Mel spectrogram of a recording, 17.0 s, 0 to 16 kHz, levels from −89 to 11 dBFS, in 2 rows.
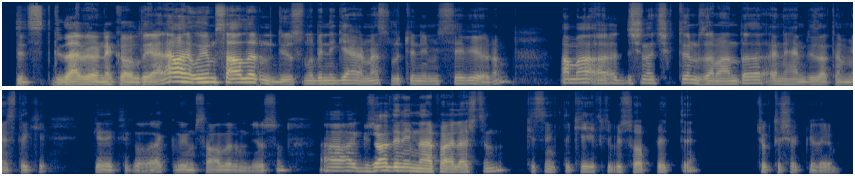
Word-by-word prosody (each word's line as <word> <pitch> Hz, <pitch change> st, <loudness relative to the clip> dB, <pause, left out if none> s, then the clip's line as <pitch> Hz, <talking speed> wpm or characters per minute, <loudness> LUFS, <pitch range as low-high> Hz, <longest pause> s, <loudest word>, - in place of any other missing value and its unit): Düs 170 Hz, 0 st, -3 dB
güzel 100 Hz, +1 st, +5 dB
bir 105 Hz, -, +3 dB
örnek 95 Hz, 0 st, +2 dB
oldu, 90 Hz, -1 st, +2 dB
yani, 100 Hz, -1 st, +4 dB
ama, 200 Hz, -, +11 dB
hani, 185 Hz, -2 st, +9 dB
uyum 175 Hz, +2 st, +6 dB
sağlarım 165 Hz, -, +6 dB
diyorsun. 100 Hz, +4 st, -5 dB
O, 120 Hz, -, -5 dB
beni 125 Hz, 0 st, -3 dB
germez, 130 Hz, 0 st, -4 dB
rutinimi 110 Hz, 0 st, -8 dB
seviyorum 125 Hz, -, -6 dB, 0.5 s
ama, 155 Hz, +1 st, +1 dB
ııı, 130 Hz, -2 st, -8 dB
dışına 145 Hz, 0 st, -4 dB
çıktığım 145 Hz, 0 st, -5 dB
zaman 110 Hz, +1 st, -3 dB
da, 140 Hz, 0 st, -3 dB
hani, 110 Hz, -2 st, -6 dB
hem 100 Hz, -3 st, -7 dB
de 95 Hz, -, -6 dB
zaten 95 Hz, -1 st, -6 dB
mesleki 90 Hz, +1 st, -10 dB, 0.4 s
gereklilik 90 Hz, -3 st, -9 dB
olarak -, -, -10 dB
uyum 90 Hz, 0 st, -7 dB
sağlarım 85 Hz, -3 st, -9 dB
diyorsun. 85 Hz, -, -11 dB, 0.3 s
Aaa, 155 Hz, -2 st, -3 dB
a 155 Hz, -, -1 dB
güzel 150 Hz, +3 st, +2 dB
deneyimler 135 Hz, -7 st, +2 dB
paylaştın, 110 Hz, +8 st, -2 dB, 0.2 s
kesinlikle 110 Hz, -2 st, -14 dB
keyifli 110 Hz, -1 st, -9 dB
bir 110 Hz, -, -6 dB
sohbetti. 95 Hz, -1 st, -10 dB, 0.6 s
Çok -, -, -10 dB
teşekkür -, -, -13 dB
ederim. 75 Hz, -1 st, -12 dB
115 Hz, 155 wpm, -23 LUFS, 95-145 Hz, 0.6 s, ama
